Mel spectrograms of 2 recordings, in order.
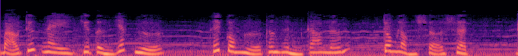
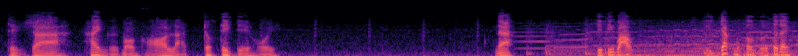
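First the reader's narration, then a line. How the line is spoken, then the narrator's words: Muttering. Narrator (Vietnamese): lẩm bẩm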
